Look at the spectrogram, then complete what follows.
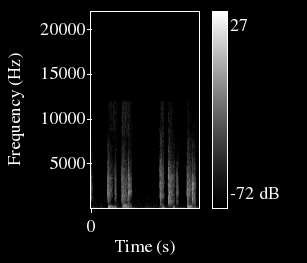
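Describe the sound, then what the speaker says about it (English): Keys tapped on a computer keyboard while entering a web address, in two quick bursts of about three clicky strokes each separated by a short pause, close and clear with no voices. "Let's say I'm typing here Microsoft.com"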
